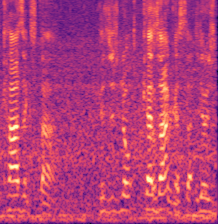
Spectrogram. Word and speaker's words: Kazakhstan: Oh yeah, Philly, over there in Kazakhstan.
